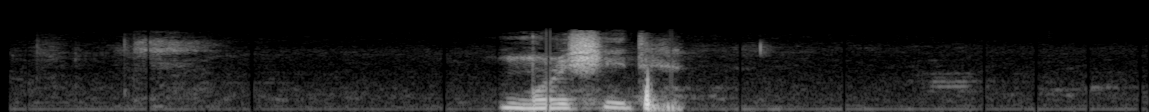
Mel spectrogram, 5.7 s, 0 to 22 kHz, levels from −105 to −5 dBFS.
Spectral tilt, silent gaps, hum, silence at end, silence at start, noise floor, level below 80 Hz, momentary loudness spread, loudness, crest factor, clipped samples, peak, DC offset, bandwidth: -4 dB/octave; none; none; 2.35 s; 0.7 s; -75 dBFS; -62 dBFS; 25 LU; -31 LUFS; 30 dB; under 0.1%; -8 dBFS; under 0.1%; 7.2 kHz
